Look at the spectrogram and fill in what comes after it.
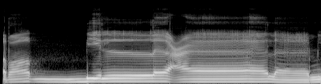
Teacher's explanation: Salahnya adalah lam sukunnya memantul ya. Ada bunyi penghujung e di ujung pelafalan el. Harusnya tidak boleh ada robil.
